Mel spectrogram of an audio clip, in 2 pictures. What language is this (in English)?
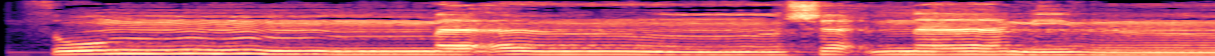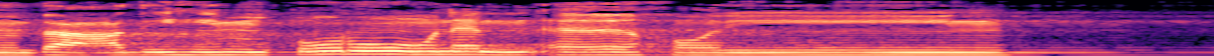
Arabic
